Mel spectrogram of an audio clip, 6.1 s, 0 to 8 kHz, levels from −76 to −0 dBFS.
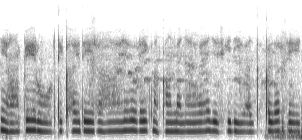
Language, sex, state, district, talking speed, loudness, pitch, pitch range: Hindi, female, Uttar Pradesh, Deoria, 190 wpm, -21 LUFS, 200 Hz, 190-205 Hz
